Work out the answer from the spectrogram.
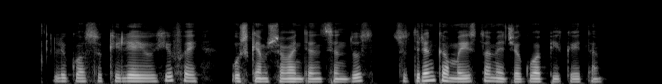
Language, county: Lithuanian, Utena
